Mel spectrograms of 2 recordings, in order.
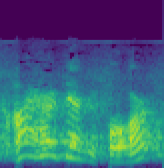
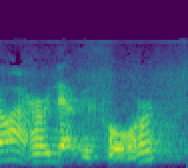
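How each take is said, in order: First: It is said in an eager, welcoming tone. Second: It is said in a bored, dismissive tone. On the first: The listener is glad to hear it again. The speaker calls it right. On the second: The listener is tired of hearing it again. The speaker calls it wrong. "don't act bored. Don't say, oh"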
